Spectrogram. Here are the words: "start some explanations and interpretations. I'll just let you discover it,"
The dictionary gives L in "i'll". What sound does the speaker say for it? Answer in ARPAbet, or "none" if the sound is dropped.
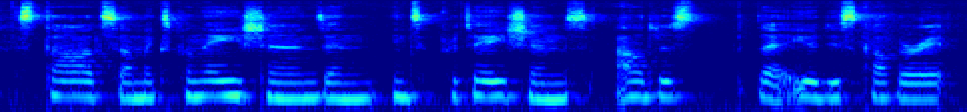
L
